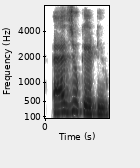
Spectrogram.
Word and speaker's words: educative: ई का उच्चारण हम नहीं करते हैं, केटिव। एजुकेटिव, क्या पढ़ेंगे इसको?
